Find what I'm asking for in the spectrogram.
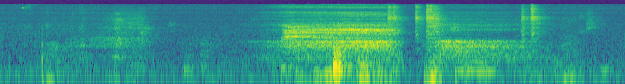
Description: Just a Saint Bernard dog snoring like a human.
